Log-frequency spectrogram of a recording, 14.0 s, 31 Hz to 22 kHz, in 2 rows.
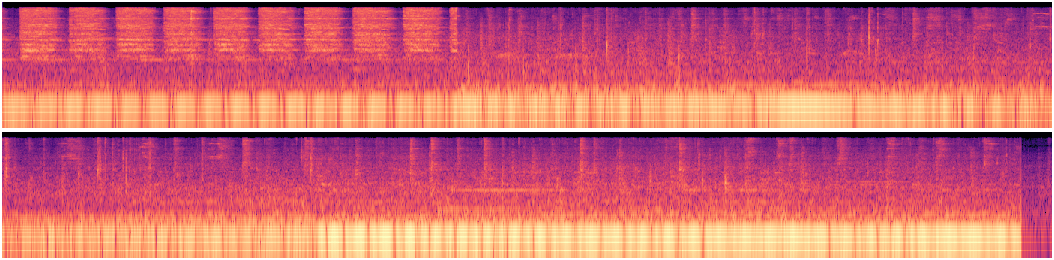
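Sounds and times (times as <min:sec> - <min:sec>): truck engine idling: 0:00.0 - 0:13.8
raindrops pattering: 0:03.0 - 0:14.0.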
